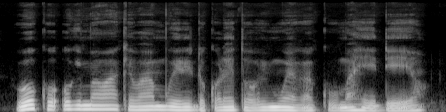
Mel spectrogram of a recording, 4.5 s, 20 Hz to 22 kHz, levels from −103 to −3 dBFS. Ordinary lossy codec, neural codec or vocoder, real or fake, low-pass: none; none; real; 19.8 kHz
